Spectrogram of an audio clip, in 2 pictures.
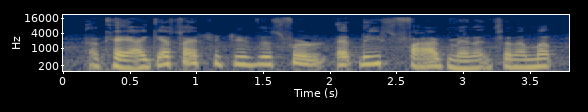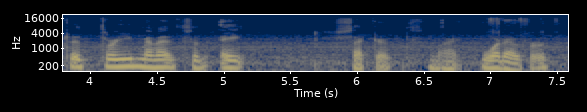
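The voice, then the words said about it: Slight Southern US accent. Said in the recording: “I'm a little bit southern, I think, as you can tell from my accent.”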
